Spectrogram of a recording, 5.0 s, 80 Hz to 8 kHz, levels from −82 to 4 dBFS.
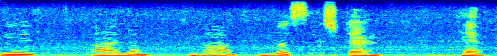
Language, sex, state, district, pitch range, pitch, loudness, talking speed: Hindi, female, Uttar Pradesh, Lucknow, 190-265 Hz, 230 Hz, -14 LUFS, 60 wpm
